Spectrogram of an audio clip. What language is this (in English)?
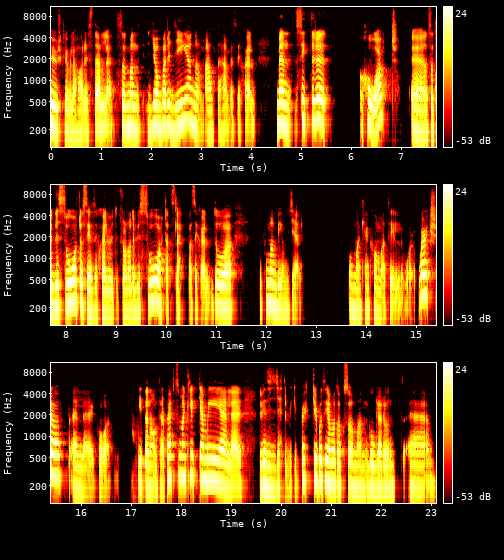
Swedish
